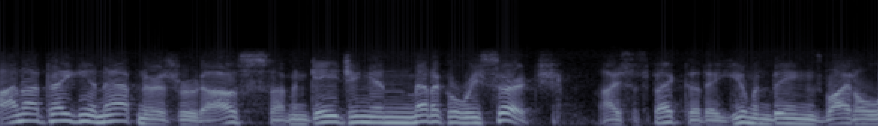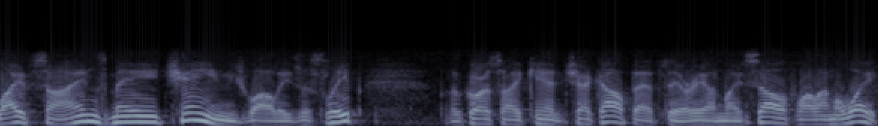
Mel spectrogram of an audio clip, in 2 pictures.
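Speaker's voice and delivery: usual speaking voice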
